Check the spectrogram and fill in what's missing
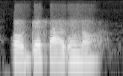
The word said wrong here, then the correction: desayuno: No, es desayuno, es desayuno.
